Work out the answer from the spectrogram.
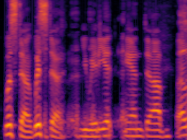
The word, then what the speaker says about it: Worcester: 99% of the country you would read it phonetically as Worchester and I did that and it was in like the first three minutes of part one of of my patriarcha episode and within a couple of minutes of posting it it was immediately comment after comment after comment going it's wora wora wsta you idiot and um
